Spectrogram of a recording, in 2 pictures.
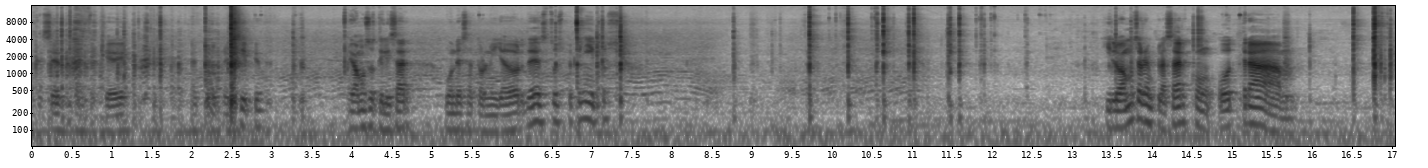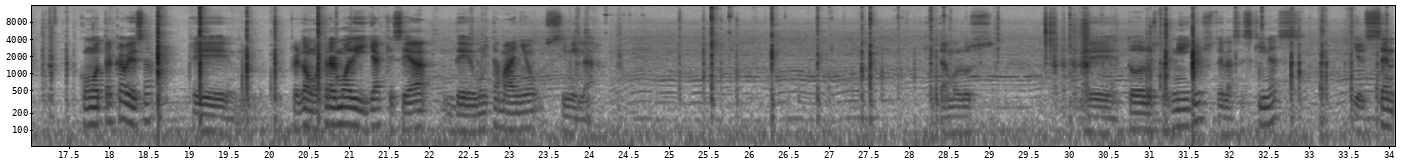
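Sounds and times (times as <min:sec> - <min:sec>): fingers and screwdriver tapping cassette: 0:00.0 - 0:03.5, 0:08.8 - 0:12.6, 0:23.8 - 0:34.0.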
